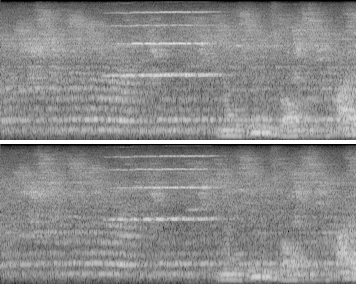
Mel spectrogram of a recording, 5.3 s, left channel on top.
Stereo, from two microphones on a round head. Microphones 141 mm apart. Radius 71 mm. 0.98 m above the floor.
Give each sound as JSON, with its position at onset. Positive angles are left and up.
{"t": 0.0, "sound": "an insect", "side_deg": 25, "distance_m": 0.9}
{"t": 1.5, "sound": "a violin", "side_deg": 25, "distance_m": 1.4}
{"t": 3.2, "sound": "a man speaking", "side_deg": 30, "distance_m": 1.5}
